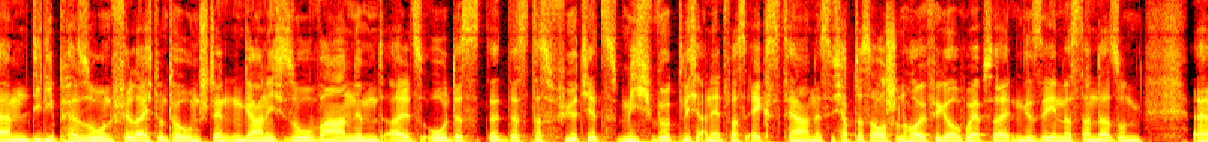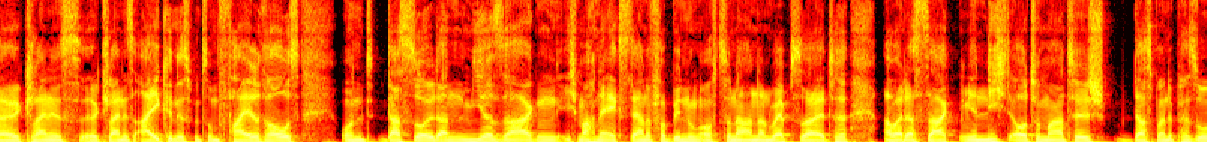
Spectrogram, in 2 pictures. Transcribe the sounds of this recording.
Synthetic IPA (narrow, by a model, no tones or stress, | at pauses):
ʔɛːmdiːdiːpʰɛɐzoːnfɪlaɪçtʔʊntɐʔʊ̰mʃtɛndn̩ɡaːɐnɪçtz̥oːvaːɐnɪmtalsʔoːdasd̥asd̥asfyːɐtʰjɛt͡stmɪçv̥ɪɐklɪça̰nʔɛtv̥asʔɛkstʰɛɐnəsɪçhaːbəd̥asaʊxʃoːnɦɔʏfɪɡɐaʊfwɛpz̥aɪtn̩ɡəzeːəndasd̥andaːzoːn | ʔɛːkl̥aɪnəsʔɛːkl̥aɪnəsʔa̰ɪkənɪsmɪtz̥oːnmfaɪlʁaʊs | ʔʊntd̥asz̥ɔldanmiːɐzaːɡŋ̩ɪçmaχənəɛkstʰɛɐnəfɛɐbɪndʊŋʔa̰ʊft͡suanɐʔandɐʁənwɛpz̥aɪtʰəʔaːbɐɾasz̥aːk̚tmiːɐnɪçtʔaʊtomaːtʰɪʃd̥asmaɪnəpʰɛɐzoː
